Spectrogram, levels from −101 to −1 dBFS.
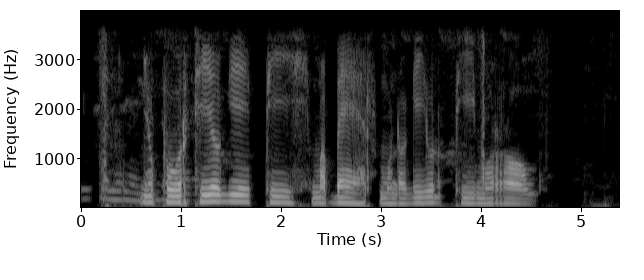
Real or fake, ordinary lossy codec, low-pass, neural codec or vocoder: real; none; 3.6 kHz; none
